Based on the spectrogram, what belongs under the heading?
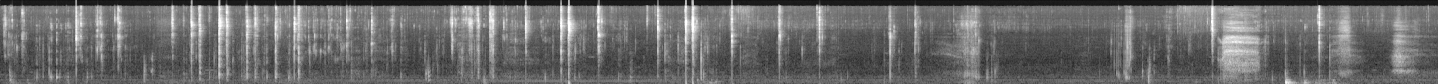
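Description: Close-miked chewing of saucy rotisserie chicken and corn on the cob: wet smacking and clicking mouth sounds, thick for the first half and sparser later. Near the end comes one longer, louder wet sound, followed by a low thump.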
